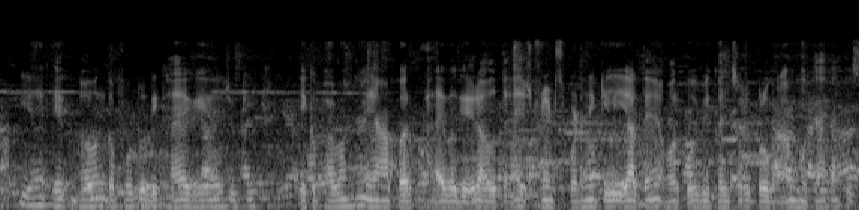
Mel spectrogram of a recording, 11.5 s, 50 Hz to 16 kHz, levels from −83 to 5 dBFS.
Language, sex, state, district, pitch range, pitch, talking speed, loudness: Hindi, male, Bihar, Begusarai, 110-130 Hz, 120 Hz, 180 wpm, -29 LUFS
